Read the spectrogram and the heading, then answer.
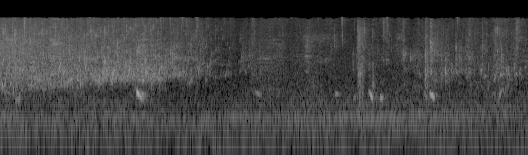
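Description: Water sloshes and trickles steadily as someone rises out of the shallow water of a pond, with a couple of sharper splashes and drips breaking through the soft, continuous running noise.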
